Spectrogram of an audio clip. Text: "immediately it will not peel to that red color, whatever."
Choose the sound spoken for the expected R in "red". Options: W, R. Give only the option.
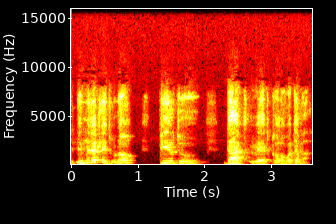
R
